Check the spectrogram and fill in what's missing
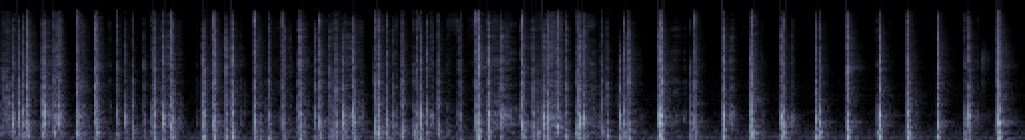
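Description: Long painted nails of both hands tap on a small white cardboard box of Tulsi tea bags. The short, crisp, hollow clicks die away almost instantly and come in quick, dense flurries at first, then settle into slower, evenly spaced taps. A faint steady low hum sits underneath.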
